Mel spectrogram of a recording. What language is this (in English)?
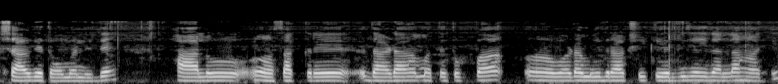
Kannada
